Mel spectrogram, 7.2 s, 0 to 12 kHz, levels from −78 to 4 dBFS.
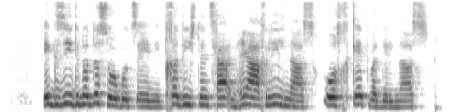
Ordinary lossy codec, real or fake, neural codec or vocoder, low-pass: MP3, 48 kbps; real; none; 10.8 kHz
